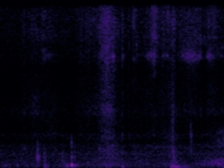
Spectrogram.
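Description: Near silence, with a few faint light ticks from a small aluminium capacitor can being handled in the fingers.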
